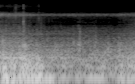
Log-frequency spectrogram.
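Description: Steady low road rumble of a car driving, tyres on a concrete bridge deck, heard from inside the cabin.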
